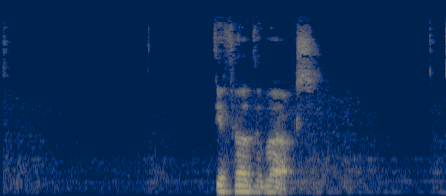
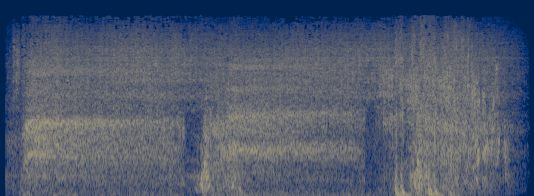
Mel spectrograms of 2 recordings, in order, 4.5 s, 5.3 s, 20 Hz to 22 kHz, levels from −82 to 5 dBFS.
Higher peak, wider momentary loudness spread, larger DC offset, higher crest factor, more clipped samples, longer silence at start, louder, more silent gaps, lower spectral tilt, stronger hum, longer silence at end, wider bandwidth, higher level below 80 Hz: about the same, -10 dBFS vs -12 dBFS; about the same, 8 LU vs 6 LU; neither; first, 22 dB vs 14 dB; neither; about the same, 0.05 s vs 0.05 s; second, -27 LUFS vs -24 LUFS; neither; first, -4.5 dB/octave vs -1 dB/octave; neither; first, 1.25 s vs 0.1 s; about the same, 16 kHz vs 16 kHz; second, -68 dBFS vs -46 dBFS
